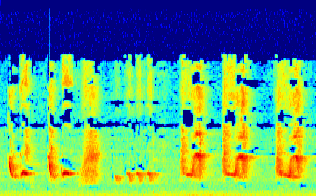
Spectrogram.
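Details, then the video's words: Singing nightingale: sharp whistled notes dropping into short buzzy rattles, the phrases separated by brief gaps. "Singing nightingale. amazing bird song"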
